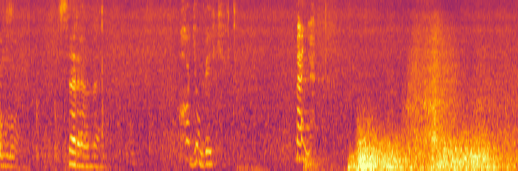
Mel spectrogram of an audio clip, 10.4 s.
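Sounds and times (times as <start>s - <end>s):
rain falling: 0.0s - 10.3s
speech: 1.4s - 2.2s, 3.8s - 4.5s, 5.9s - 7.2s
rolling thunder: 6.0s - 10.3s.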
